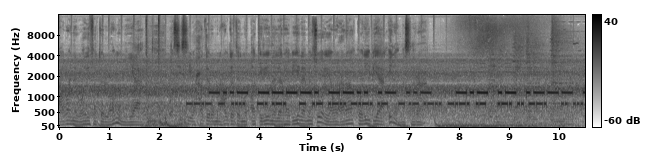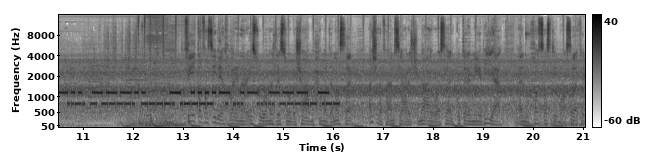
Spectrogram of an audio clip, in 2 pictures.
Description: Morse code, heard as two keyed tones, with radio static. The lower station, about 32 wpm, 780 Hz: QTH NR TALCA TALCA RIG IS FT991 ES 50W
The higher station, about 17 wpm, 1150 Hz: X9ZAU KAJD8 T4AOT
